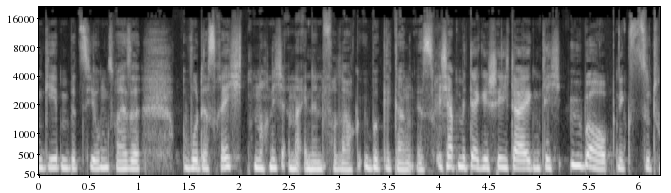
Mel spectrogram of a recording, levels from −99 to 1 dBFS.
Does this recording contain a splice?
yes; 1 cut; at 4.0 s

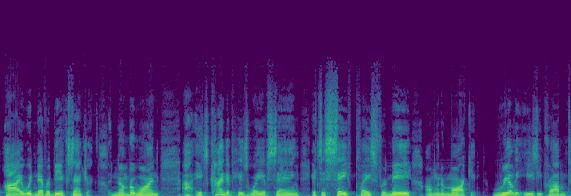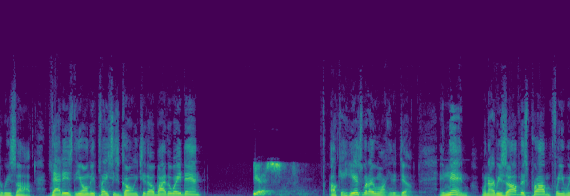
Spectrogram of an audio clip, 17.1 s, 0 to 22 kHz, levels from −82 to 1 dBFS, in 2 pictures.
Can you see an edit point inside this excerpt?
yes; 1 cut; at 1.6 s

